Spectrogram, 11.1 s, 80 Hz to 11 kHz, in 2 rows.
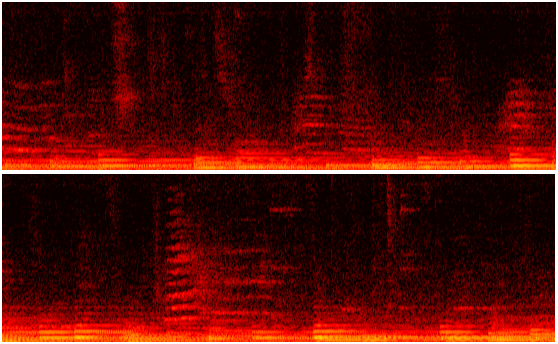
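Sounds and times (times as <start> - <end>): slow piano music: 0.0 - 11.0.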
